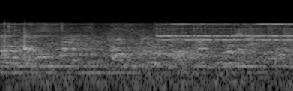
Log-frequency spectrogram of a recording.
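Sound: telephone ringing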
